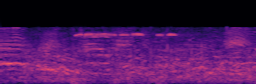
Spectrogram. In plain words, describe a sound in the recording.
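A referee's whistle blows shrilly several times.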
